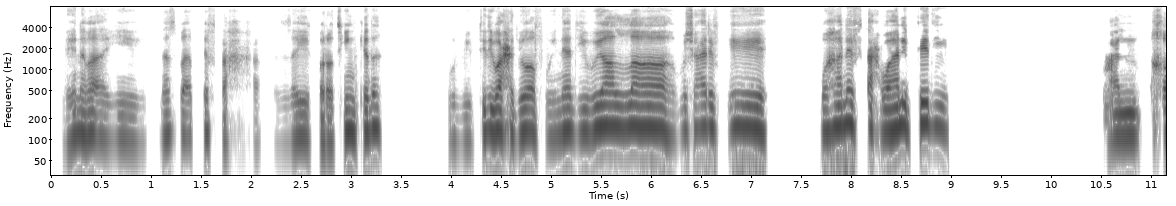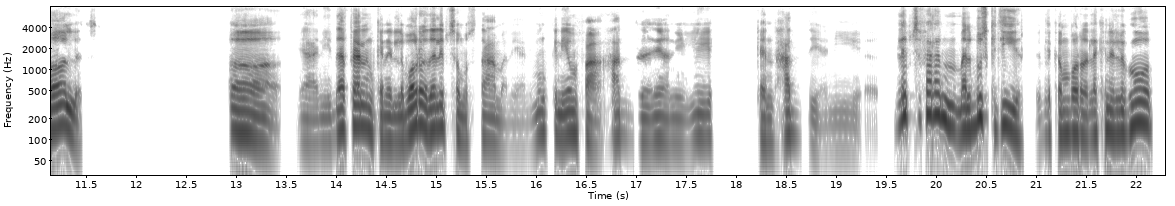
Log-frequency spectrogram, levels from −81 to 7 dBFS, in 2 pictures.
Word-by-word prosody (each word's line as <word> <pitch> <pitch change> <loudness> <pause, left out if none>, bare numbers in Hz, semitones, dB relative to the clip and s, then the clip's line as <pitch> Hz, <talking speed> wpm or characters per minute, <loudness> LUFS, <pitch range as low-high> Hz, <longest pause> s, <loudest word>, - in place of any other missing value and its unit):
لقينا 120 +4 -3
بقى 120 -2 -2
إيه؟ 105 -2 -13
ناس 120 +2 -8
بقى 115 -2 -7
بتفتح 125 +1 -12 0.2
زي 105 +4 -8
كراتين 100 +7 -2
كده 140 +3 -2 0.7
وبيبتدي 105 +6 -6
واحد 130 -3 +3
يُقَف 135 -3 -1
وينادي: 130 +3 -4
"ويالّا 150 -2 +2
مش 140 +1 -6
عارف 150 -1 -3
إيه 150 -3 0 0.6
وهنفتح 155 -1 0
وهنبتدي." 150 +1 +2 1.5
عن 115 +3 -1
خالص. 140 -4 +2 1.3
آه 110 - +3 0.2
يعني 100 0 -10
ده 135 +6 +4
فعلًا 155 -2 +5
كان 110 -2 -3
اللي 105 0 0
بره 145 +5 +7
ده 140 - +6
لبس 150 -3 +1
مستعمل 100 -4 -5
يعني، 85 0 -25
ممكن 120 +1 -4
ينفع 125 +1 0
حد 115 -1 -6 0.2
يعني 100 -2 -4
إيه؟ 115 +4 -6 0.4
كان 100 -1 -6
حد 120 -1 -3
يعني 80 -2 -17 0.3
لبس 205 +3 +2
فعلًا 230 +2 +5
ملبوس 155 - +5
كتير 145 - +1
اللي 125 - -11
كان 125 -1 -1
بره 125 -2 +2
لكن 125 +4 -1
اللي 130 0 +2
جوه 165 +4 +4
125 Hz, 135 wpm, -24 LUFS, 110-145 Hz, 1.5 s, بره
